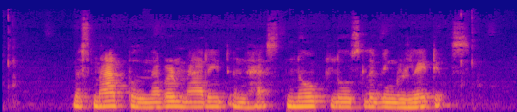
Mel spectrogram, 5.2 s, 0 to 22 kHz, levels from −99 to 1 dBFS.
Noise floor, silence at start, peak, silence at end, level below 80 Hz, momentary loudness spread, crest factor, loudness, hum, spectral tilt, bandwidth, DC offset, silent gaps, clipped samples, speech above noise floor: -63 dBFS; 0.1 s; -6 dBFS; 0.5 s; -62 dBFS; 9 LU; 22 dB; -27 LUFS; none; -7 dB/octave; 14.5 kHz; under 0.1%; none; under 0.1%; 37 dB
